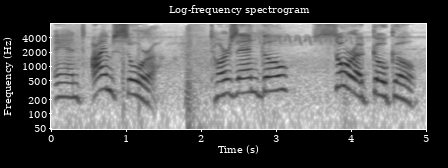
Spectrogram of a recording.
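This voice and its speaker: A man's voice: extremely high pitch, expressive, slow, a bit bright, a little hiss or hum, exaggerated voice. An actor playing an earnest, friendly young teenage boy adventurer in a game, hesitant, with an American accent. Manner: hesitant, puzzled. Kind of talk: video game cutscene acting.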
